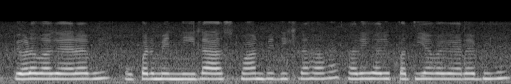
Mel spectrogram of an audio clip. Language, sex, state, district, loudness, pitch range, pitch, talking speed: Hindi, female, Bihar, Begusarai, -15 LUFS, 255-260 Hz, 255 Hz, 225 wpm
